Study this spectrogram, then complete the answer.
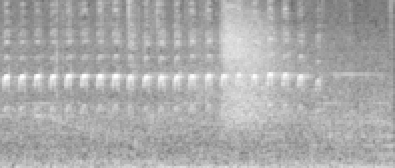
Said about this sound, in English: And that woodpecker agrees.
